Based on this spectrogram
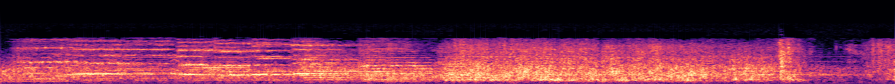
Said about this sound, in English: Oh, and sakes, child, let's get you out of that rain and a fine welcome home.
